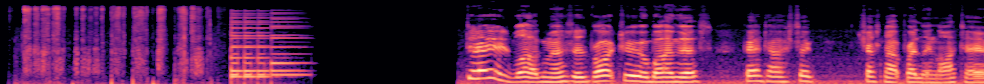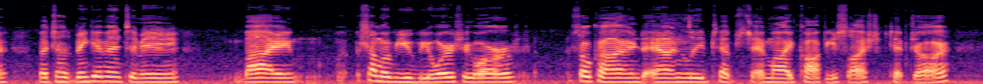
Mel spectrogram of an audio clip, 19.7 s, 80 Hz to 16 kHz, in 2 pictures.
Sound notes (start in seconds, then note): 0.1 pencil writing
